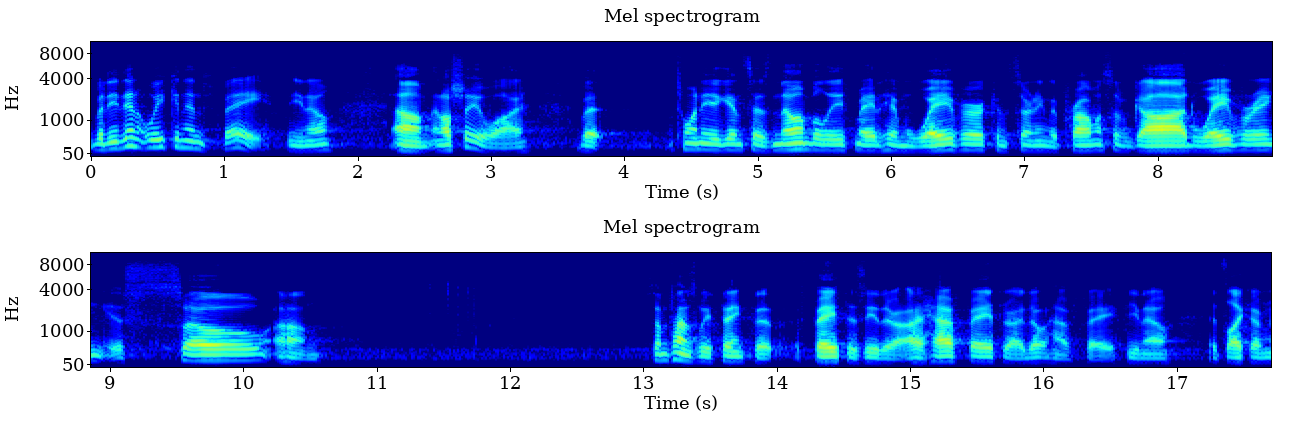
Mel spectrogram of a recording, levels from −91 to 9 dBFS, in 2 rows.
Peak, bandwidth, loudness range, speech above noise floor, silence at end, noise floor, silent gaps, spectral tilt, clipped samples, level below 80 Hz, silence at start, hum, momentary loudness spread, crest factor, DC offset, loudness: -18 dBFS; 9.2 kHz; 10 LU; 40 dB; 0 s; -81 dBFS; none; -5.5 dB/octave; under 0.1%; under -90 dBFS; 0 s; none; 17 LU; 24 dB; under 0.1%; -41 LUFS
